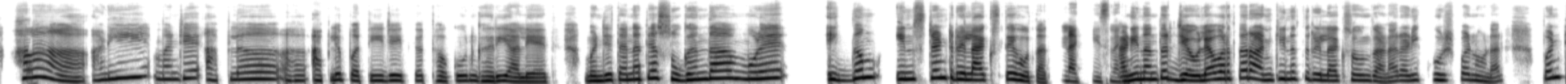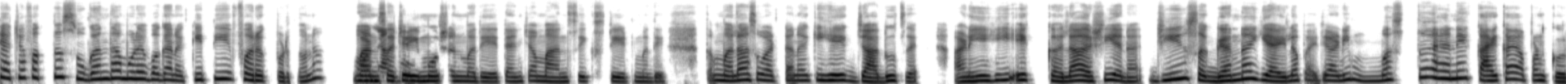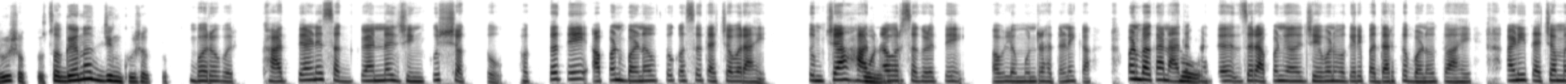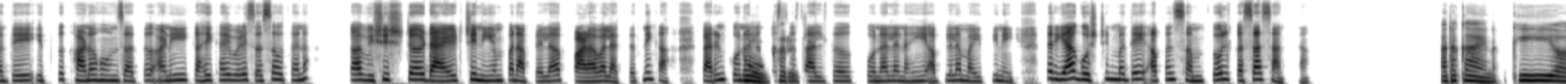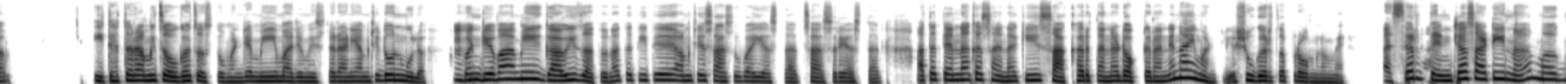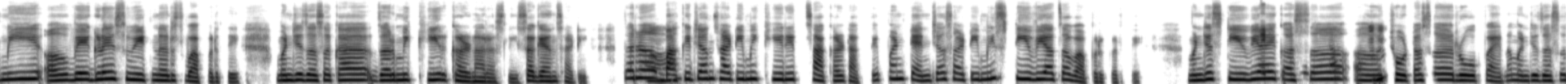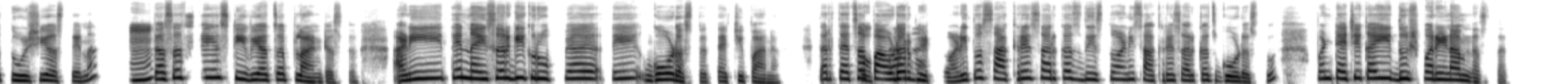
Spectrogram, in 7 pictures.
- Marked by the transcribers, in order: other background noise; in English: "इन्स्टंट रिलॅक्स"; tapping; in English: "स्वीटनर्स"; unintelligible speech
- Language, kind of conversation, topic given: Marathi, podcast, खाण्यातून प्रेम आणि काळजी कशी व्यक्त कराल?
